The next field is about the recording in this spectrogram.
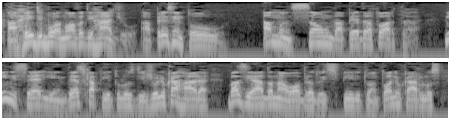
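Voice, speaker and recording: A man's voice: mid-range voice, expressive, moderate pace, darkish tone, slightly rough. A Brazilian man announcing scripted radio credits in a formal, carefully enunciated manner. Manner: formal, enunciated list reading.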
